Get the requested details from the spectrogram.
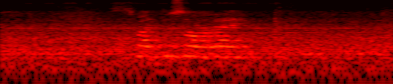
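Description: A woman calls out a few words from a distance.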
